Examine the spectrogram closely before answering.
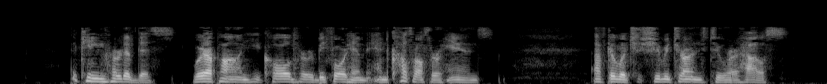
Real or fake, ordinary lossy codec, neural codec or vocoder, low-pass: fake; MP3, 24 kbps; codec, 16 kHz in and 24 kHz out, 1.1 kbps, FireRedTTS-2 codec; 7.2 kHz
